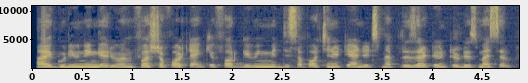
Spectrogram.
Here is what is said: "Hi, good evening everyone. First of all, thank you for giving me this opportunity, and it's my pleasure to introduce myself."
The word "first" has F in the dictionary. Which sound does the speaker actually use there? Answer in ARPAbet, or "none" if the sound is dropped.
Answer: F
